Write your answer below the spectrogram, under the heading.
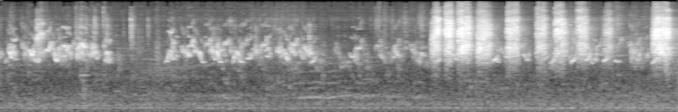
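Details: Chicks busy eating and drinking give a steady stream of high, slightly falling peeps, then sharp pecking or scratching clatters repeat through the last seconds.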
